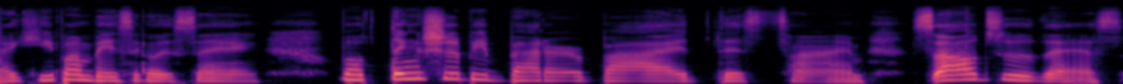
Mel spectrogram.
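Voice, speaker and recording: Set in a dry, close sound with no echo and a very clean recording with a silent background, a normal speaking voice moves at a fairly slow pace with lively intonation. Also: woman, medium pitch for a woman. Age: 30s. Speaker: podcast host. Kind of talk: casual personal storytelling monologue.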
